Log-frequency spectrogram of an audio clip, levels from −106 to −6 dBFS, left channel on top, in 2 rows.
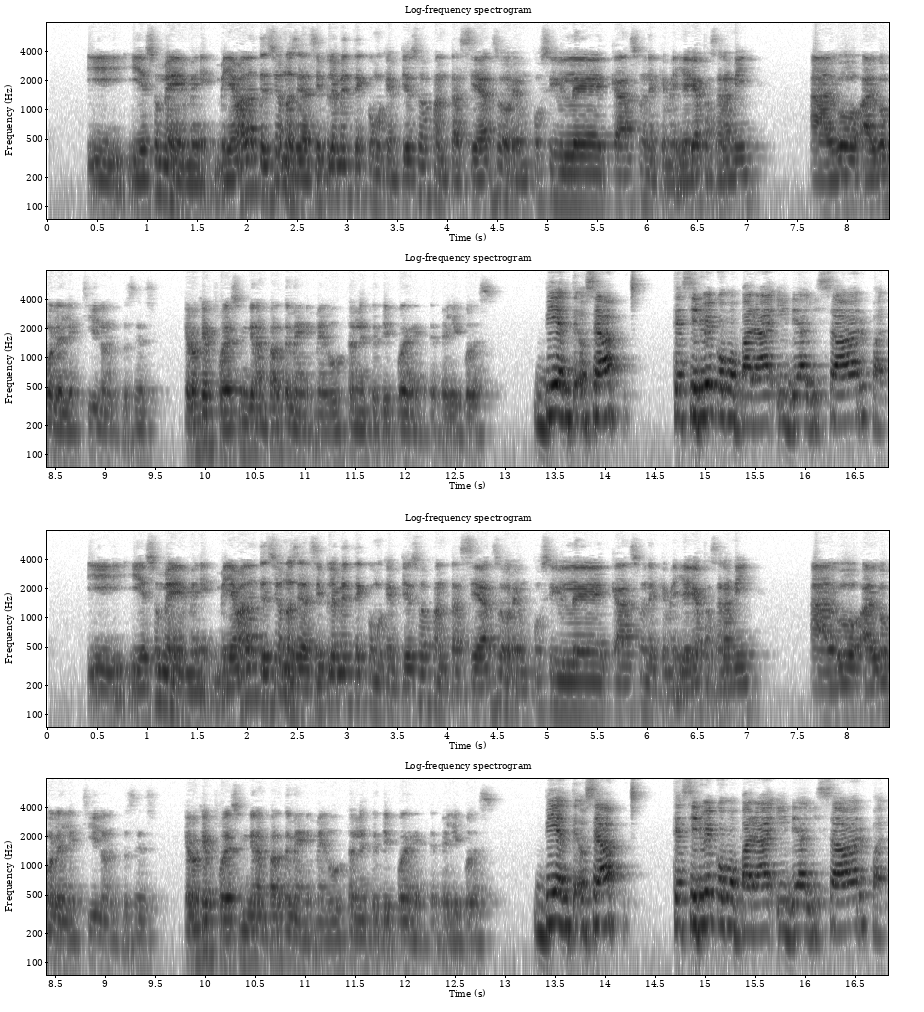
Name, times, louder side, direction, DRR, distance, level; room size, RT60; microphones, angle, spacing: voice 1, 0.4-7.1 7.6-9.4 9.8-12.8, left 1 dB, 10° left, -3 dB, 0.9 m, -29 dB
voice 2, 13.3-14.1 14.7-16.8, left 1 dB, 15° right, -3 dB, 0.4 m, -22 dB
2.8 x 2.3 x 2.4 m, 0.35 s
head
